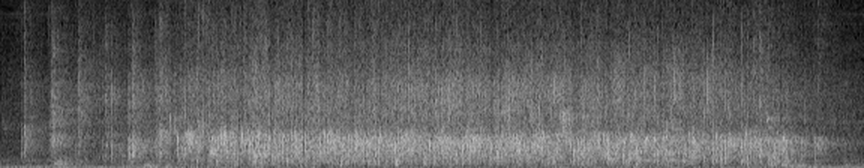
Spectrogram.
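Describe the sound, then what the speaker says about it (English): A crowd audience claps loudly and continuously for about eight seconds, a full, sustained roar of applause that swells early and tapers off at the end, with no talk over it. "Thank you for the applause"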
